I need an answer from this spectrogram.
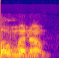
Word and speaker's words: aluminum: Aluminum.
